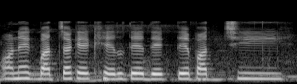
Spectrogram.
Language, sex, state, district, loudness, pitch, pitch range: Bengali, female, West Bengal, Alipurduar, -15 LUFS, 255 Hz, 245-265 Hz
